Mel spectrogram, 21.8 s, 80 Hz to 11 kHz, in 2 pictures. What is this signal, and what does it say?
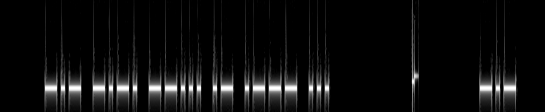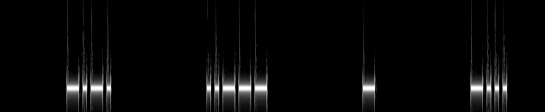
Morse code, heard as a keyed tone, about 15 wpm, spaced as for 7 wpm, 700 Hz. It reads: KC7AJS KC2TB
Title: USA Call Signs - 6 Characters - 8x Character Spacing - 15wpm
